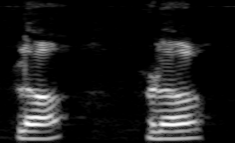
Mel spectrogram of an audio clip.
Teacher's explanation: इनके जो अन्य नाम हैं उनको उसमें एक तो द्विस्पृष्ट कहते हैं। द्विस्पृष्ट का मतलब है जीभ 2 बार सतह को स्पर्श करती है। जो ड़ बोलेंगे, ड़ ड़ 2 बार जीभ स्पर्श कर रही है इसको बोलने में, और ऐसे ढ़ को बोलने में भी 2 बार स्पर्श कर रही है।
